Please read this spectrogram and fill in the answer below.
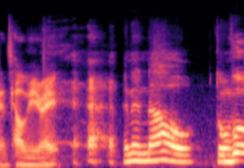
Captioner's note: laughing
